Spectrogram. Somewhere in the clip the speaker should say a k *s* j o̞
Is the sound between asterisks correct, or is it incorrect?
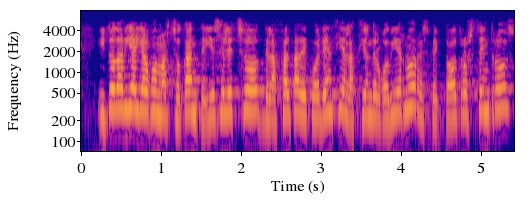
incorrect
